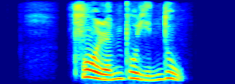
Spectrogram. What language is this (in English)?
Chinese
